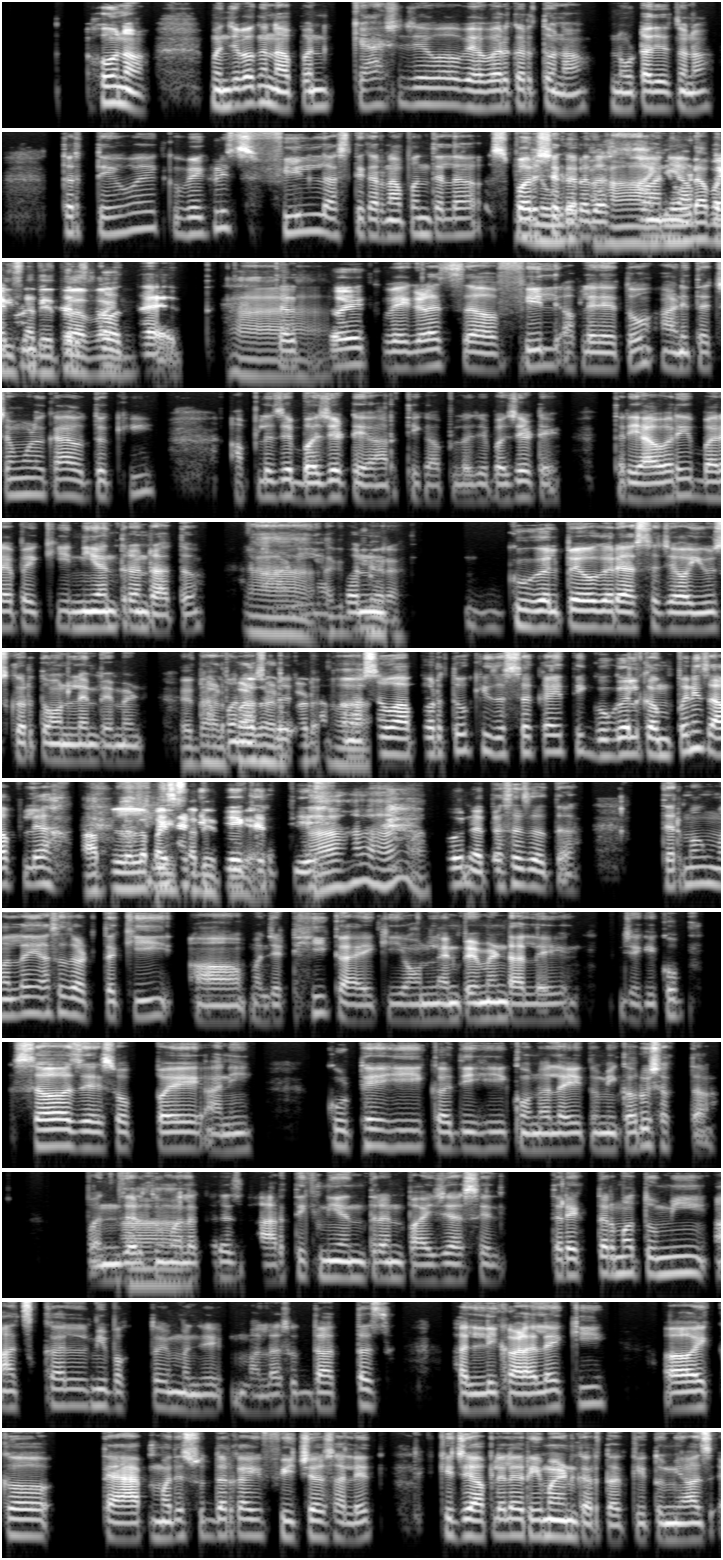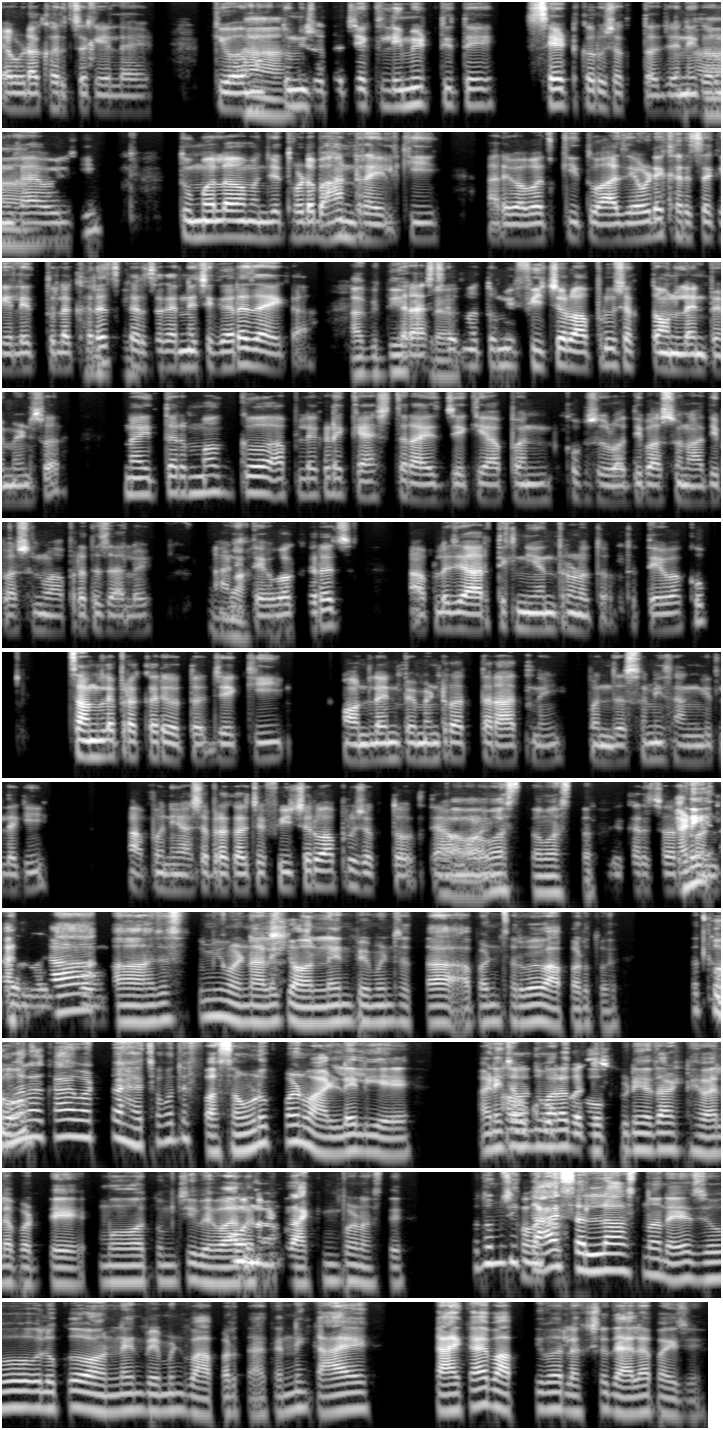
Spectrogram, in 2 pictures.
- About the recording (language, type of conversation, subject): Marathi, podcast, ऑनलाइन देयकांमुळे तुमचे व्यवहार कसे बदलले आहेत?
- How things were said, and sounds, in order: tapping; "होत आहेत" said as "होतायेत"; chuckle; "देते आहे" said as "देतीये"; in English: "रिमाइंड"; other background noise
